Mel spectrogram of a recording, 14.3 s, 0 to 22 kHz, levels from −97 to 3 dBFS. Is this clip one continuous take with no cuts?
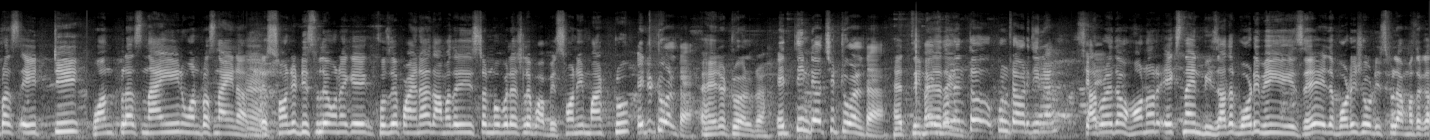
no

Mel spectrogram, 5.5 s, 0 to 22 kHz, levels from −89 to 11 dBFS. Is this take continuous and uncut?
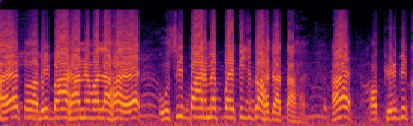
yes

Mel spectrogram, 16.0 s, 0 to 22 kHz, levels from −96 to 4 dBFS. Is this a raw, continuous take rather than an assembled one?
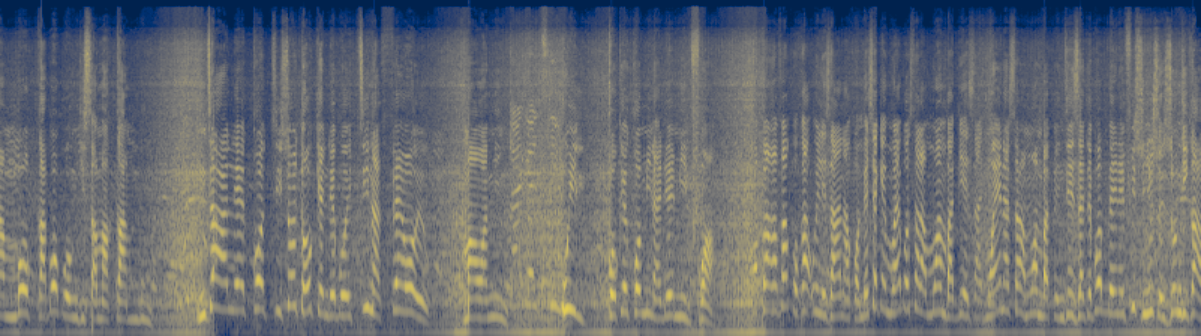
yes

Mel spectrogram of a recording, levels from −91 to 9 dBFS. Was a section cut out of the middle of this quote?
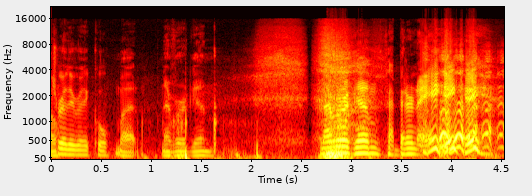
no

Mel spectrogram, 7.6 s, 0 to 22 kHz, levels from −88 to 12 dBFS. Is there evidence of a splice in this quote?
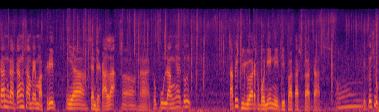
no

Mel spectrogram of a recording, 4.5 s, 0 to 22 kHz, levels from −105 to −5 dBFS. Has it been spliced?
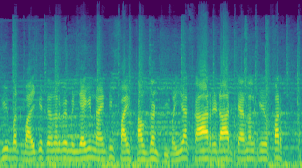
yes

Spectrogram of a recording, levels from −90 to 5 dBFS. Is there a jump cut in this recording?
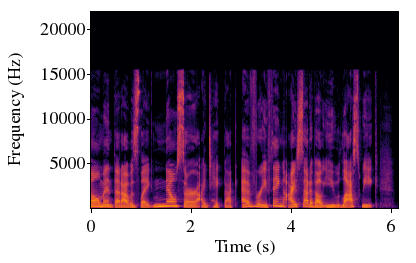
yes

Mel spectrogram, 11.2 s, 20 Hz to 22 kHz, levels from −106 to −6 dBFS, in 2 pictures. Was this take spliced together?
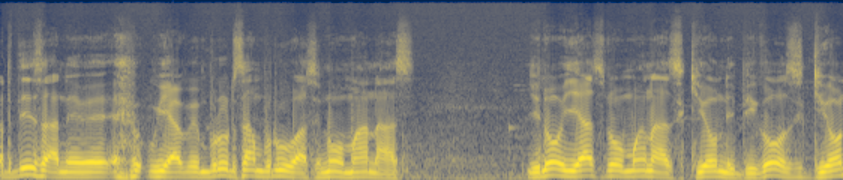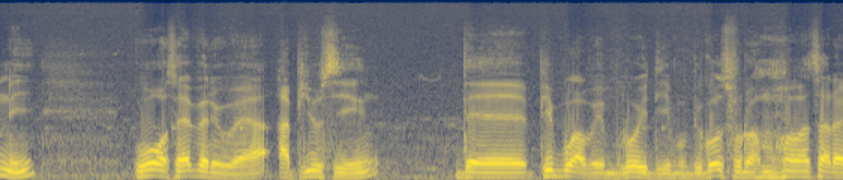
no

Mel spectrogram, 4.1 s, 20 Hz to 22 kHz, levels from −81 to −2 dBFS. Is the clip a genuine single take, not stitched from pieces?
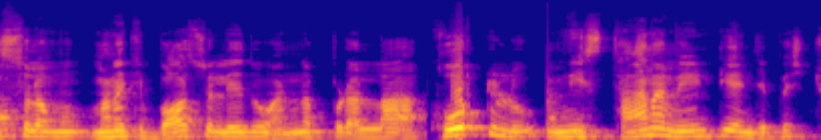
no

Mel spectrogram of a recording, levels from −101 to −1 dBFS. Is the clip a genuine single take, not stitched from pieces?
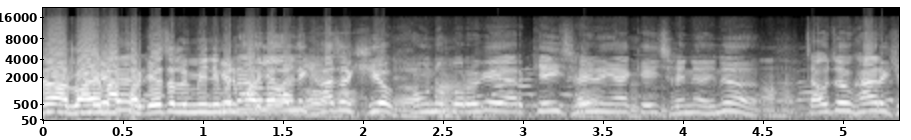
yes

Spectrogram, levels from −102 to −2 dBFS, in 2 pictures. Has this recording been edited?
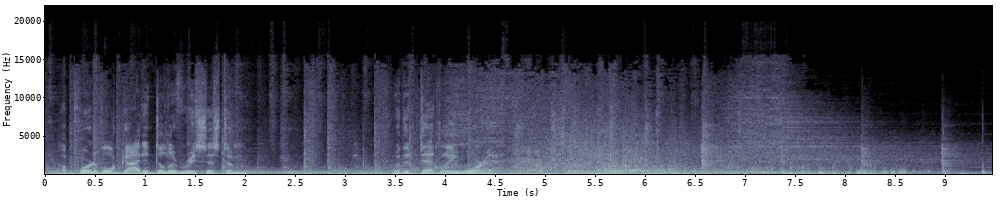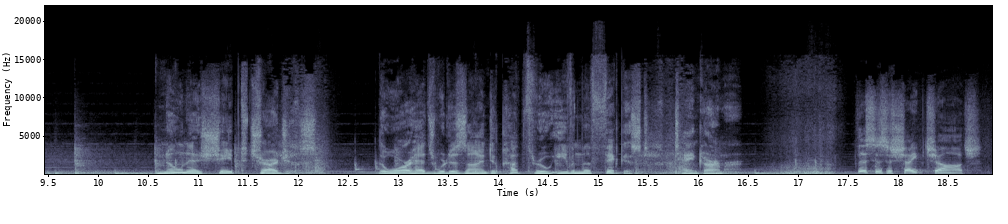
yes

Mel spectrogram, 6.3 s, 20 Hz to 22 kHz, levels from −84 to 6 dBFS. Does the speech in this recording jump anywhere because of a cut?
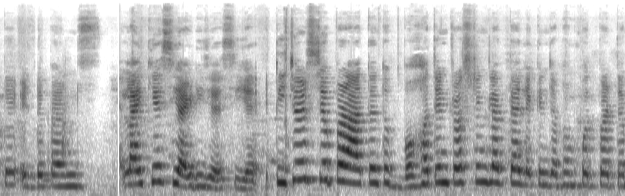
yes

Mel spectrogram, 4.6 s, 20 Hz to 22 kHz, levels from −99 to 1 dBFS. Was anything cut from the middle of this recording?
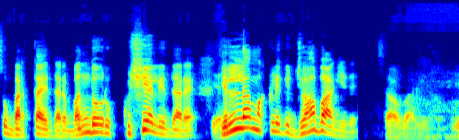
no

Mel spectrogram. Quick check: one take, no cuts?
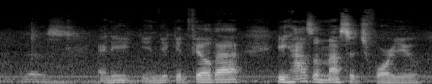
no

